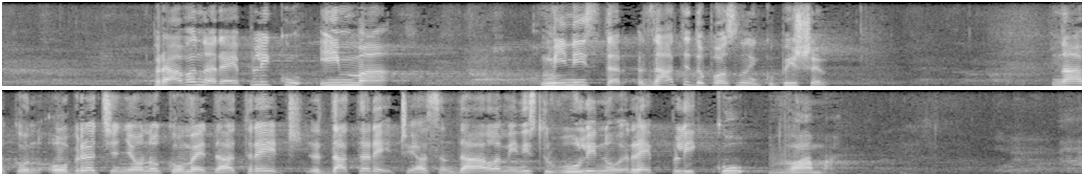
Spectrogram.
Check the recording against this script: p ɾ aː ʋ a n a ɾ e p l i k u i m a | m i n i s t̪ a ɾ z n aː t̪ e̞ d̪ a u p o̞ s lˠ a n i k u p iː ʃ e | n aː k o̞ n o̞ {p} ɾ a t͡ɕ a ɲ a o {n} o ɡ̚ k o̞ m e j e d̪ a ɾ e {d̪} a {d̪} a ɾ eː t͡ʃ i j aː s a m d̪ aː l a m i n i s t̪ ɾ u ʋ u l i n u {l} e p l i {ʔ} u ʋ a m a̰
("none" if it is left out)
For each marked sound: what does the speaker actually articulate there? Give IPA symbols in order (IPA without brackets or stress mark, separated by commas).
b, n, d̪, t̪, ɾ, k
